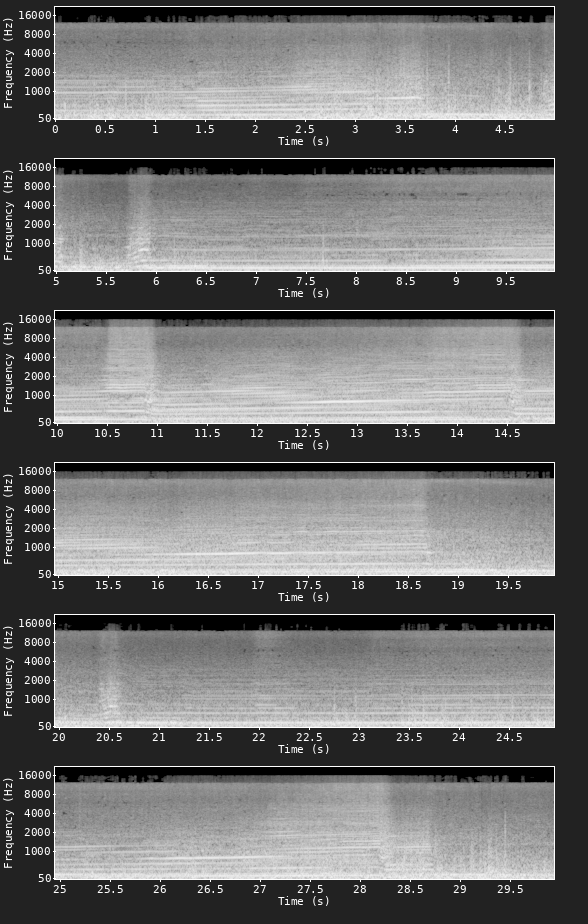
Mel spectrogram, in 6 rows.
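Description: Porsche 718 Cayman GT4 RS's naturally aspirated 4.0-litre flat-six, heard from inside the car at speed on track. The pitch climbs again and again, broken by quick gear changes, and the revs drop near the end as the car slows.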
